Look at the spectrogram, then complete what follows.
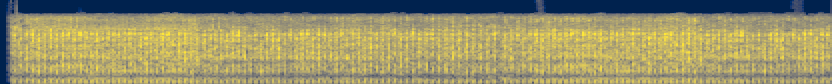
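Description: Engine of a homemade miniature tractor running steadily with a low, even, rapid putter.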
